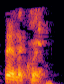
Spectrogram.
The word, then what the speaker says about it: Santaquin: the major city south is Santaquin. Sorry if I said that wrong. Santaquin? – Oh, you're good. Santaquin.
